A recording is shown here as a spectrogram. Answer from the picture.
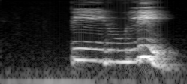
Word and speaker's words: pirulí: Pi. Ru. Con rojo, pirulí, acento en la última I, pirulí, y hemos terminado.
